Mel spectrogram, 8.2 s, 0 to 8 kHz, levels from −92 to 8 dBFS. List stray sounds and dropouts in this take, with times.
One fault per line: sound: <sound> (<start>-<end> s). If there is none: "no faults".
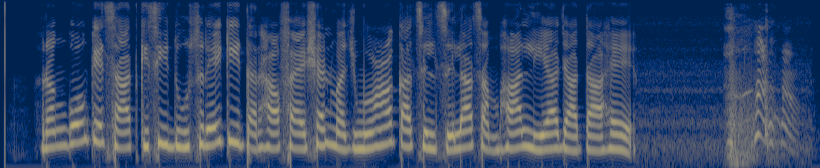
sound: cough (7.2-8.0 s)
